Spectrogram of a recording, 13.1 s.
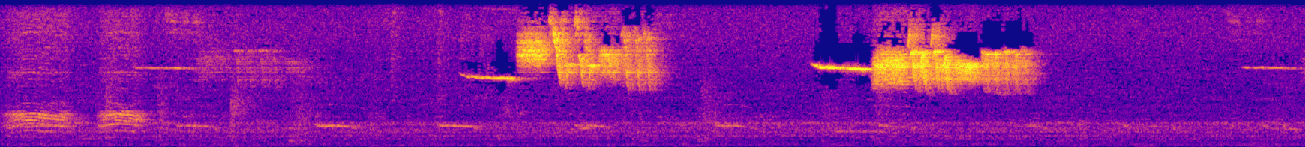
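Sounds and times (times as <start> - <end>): bird whistling and trilling: 4.4 - 6.5, 8.1 - 10.3, 12.4 - 13.0.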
